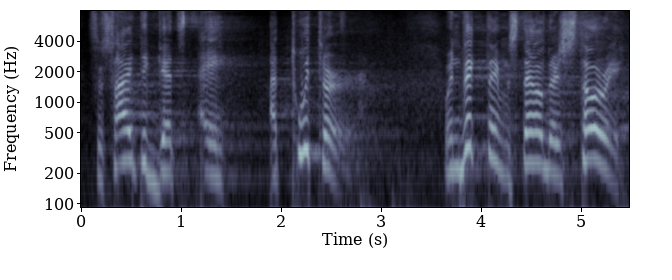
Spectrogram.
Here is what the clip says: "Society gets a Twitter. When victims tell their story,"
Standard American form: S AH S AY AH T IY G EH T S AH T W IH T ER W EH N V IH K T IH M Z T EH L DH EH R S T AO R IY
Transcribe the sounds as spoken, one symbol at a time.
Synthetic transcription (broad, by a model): S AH S AY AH T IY G EH T S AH T W IH T ER W EH N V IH K T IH M S T EH L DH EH R S T AO R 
